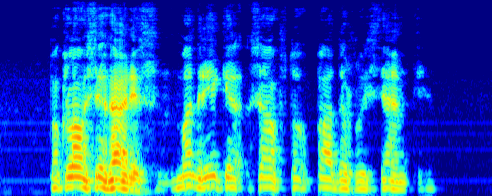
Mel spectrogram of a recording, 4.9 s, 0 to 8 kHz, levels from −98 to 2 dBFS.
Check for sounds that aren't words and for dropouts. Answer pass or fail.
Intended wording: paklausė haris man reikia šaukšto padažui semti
pass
